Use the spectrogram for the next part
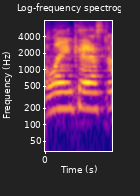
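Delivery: Lancaster with a full "caster"; outsider's pronunciation. Retold or imitated. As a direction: say Lancaster as LAN-CAST-er. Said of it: "she corrected me all the time".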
